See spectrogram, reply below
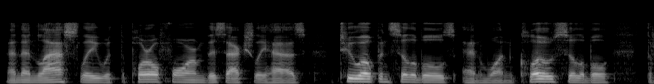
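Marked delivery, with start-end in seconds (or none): none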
